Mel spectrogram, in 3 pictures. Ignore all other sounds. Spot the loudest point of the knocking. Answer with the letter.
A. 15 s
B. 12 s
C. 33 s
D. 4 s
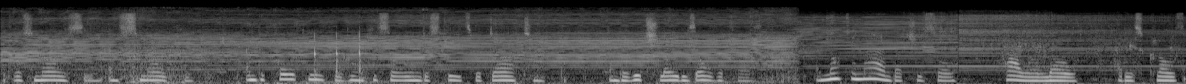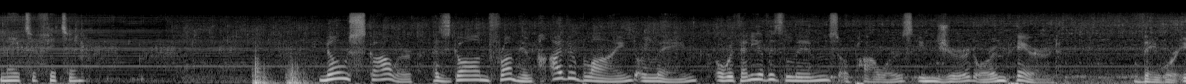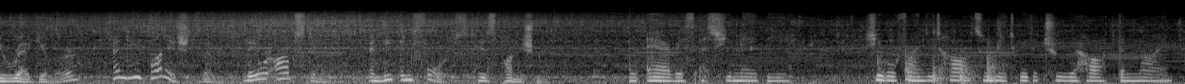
C.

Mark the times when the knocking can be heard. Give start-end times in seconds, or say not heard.
3.1-3.8, 14.3-15.2, 32.5-33.8.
